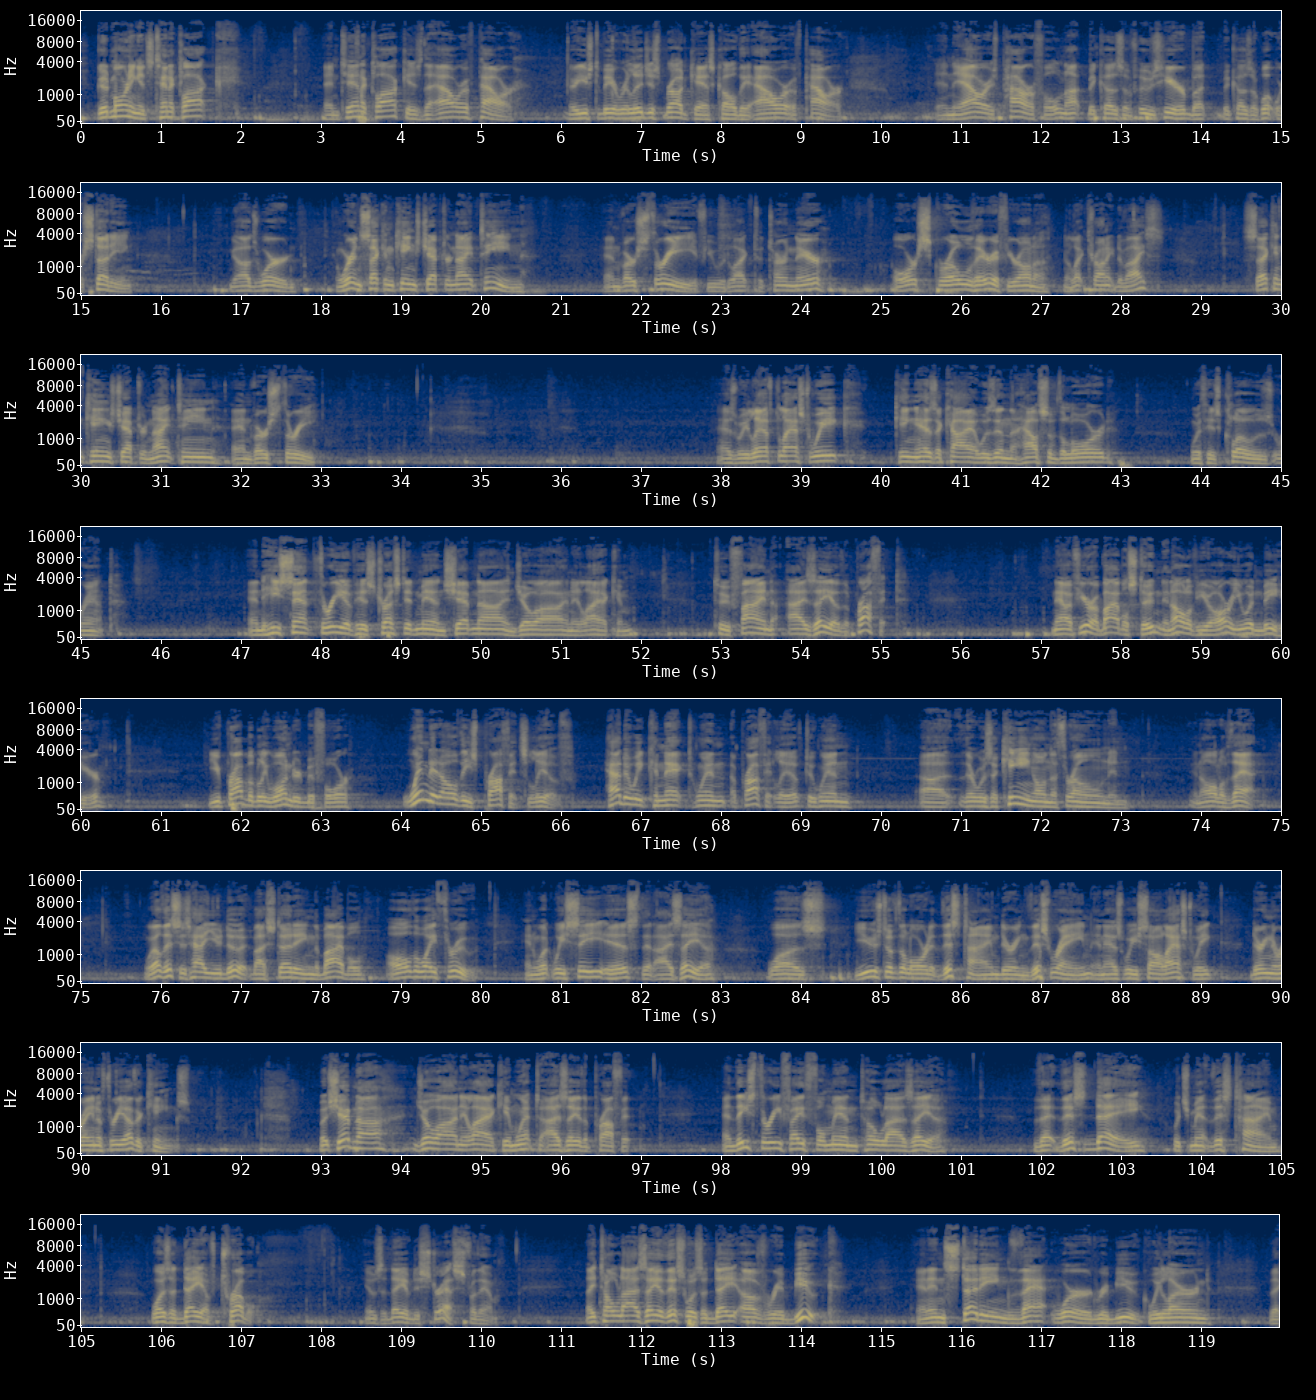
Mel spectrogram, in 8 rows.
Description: Verse by verse teaching - 2 Kings 19:3-4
